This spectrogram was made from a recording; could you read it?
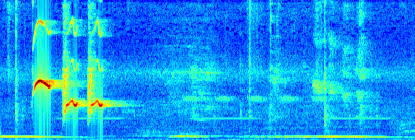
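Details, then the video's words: Varied song of a male cinereous tit, kept as a lure bird. It opens with a rapid burst of piercing high chirps, followed by long, low dove coos and a few faint high notes. "Burung Gelatik Batu jantan||Burung Gel wingko Gacor Variasi Buat Pancingan"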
